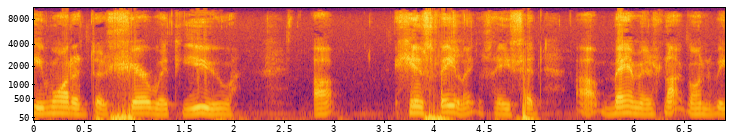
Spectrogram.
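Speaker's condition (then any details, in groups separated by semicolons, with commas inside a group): Parkinson's; tremors as early symptom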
